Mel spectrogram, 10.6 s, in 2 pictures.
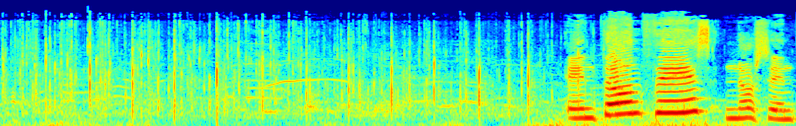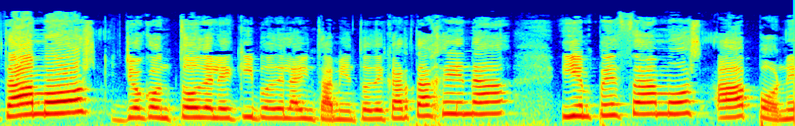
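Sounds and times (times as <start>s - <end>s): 
audience applause: 0.0s - 3.8s
speech: 3.8s - 10.6s.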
